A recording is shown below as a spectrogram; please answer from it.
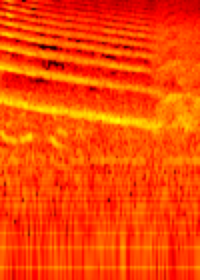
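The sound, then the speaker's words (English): An ambulance siren passes along a street in England, a loud, steady wail whose pitch slides slowly downward over two seconds above a low traffic rumble. “alarms go, ambulances going by, fire trucks and all kinds of things.”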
